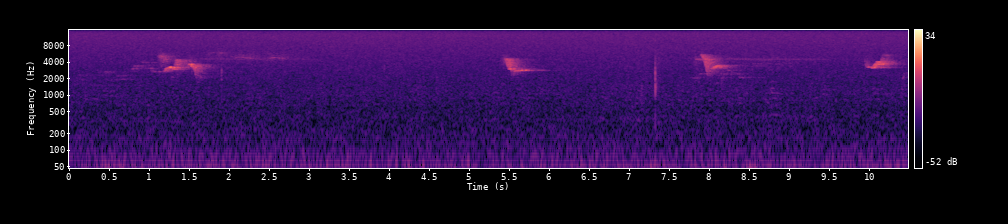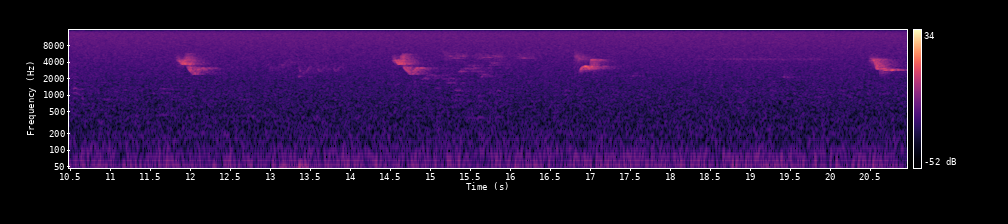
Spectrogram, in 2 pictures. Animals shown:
Blue-headed Vireo (Vireo solitarius), Swainson's Thrush (Catharus ustulatus), Boreal Chickadee (Poecile hudsonicus), Dark-eyed Junco (Junco hyemalis)

